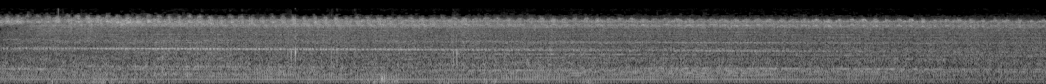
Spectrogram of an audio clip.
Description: Helicopter blades are rotating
